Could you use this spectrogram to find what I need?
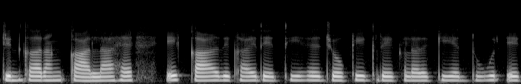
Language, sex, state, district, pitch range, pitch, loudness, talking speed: Hindi, female, Uttar Pradesh, Jyotiba Phule Nagar, 185-195 Hz, 190 Hz, -17 LUFS, 195 wpm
